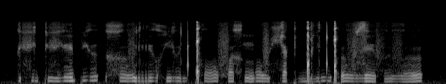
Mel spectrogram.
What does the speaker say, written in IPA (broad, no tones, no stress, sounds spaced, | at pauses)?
fʲ ɐ k vʲ e pʲ ɨ | x ɵ v rʲ oː x j ʉ d ǃʰ oː f ɐ x ŋ o v ç a k ɡ͡ǃ i d ǃʼ ɵ v z e f ʉ v ɵ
